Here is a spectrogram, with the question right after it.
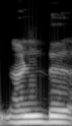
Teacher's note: இந்த மகரம் இந்த உகரம் வந்து சாதாரணமா உ அப்படின்னு சொல்ற அந்த ஓசையை விட இதுல வரும்போது குறுகி ஒளிக்கும் நண்டு அப்படின்னா ஒரு அரை மாத்திரை அளவுதான் ஒளிக்கும் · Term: குற்றியல் உகரம்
